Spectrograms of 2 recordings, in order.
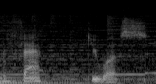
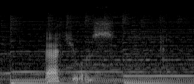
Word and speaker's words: vacuus: You see, the word vacuum originates from the Latin word vacuus. Vacuus. Meaning empty or void. As you can see, the two U's make different sounds and have a syllable split between them, the same way the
